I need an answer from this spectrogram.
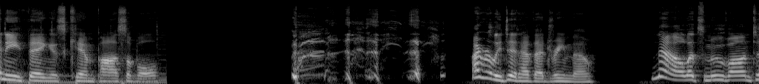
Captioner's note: cough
